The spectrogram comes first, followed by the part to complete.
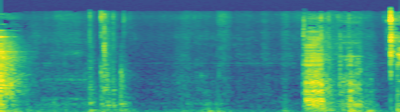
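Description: A ceramic mug set down on a stone kitchen countertop with one sharp clack, followed by a few faint knocks about a second later and a brief rushing noise near the end.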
